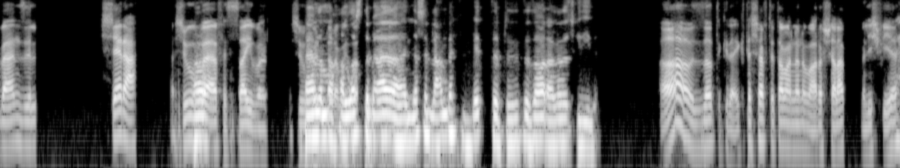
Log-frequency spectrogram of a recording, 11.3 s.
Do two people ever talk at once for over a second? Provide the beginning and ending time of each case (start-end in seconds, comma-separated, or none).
3.8-5.1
